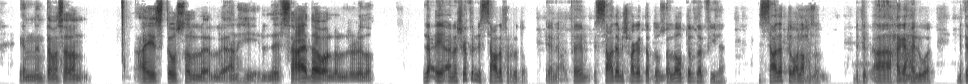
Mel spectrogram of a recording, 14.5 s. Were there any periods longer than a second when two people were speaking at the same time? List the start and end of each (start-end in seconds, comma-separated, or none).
none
